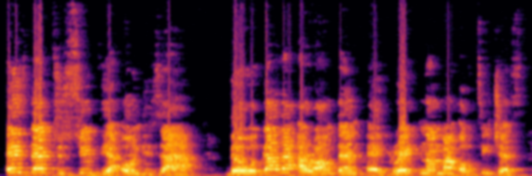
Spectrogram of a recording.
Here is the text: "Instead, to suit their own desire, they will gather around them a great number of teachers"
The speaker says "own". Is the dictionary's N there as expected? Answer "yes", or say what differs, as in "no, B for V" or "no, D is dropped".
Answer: yes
